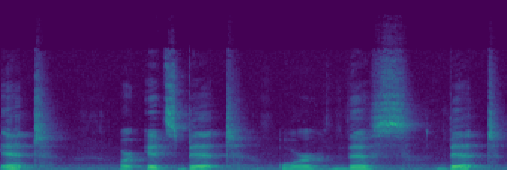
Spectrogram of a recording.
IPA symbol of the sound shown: ɪ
